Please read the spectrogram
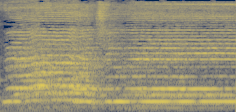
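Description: Choir of high-school students singing a graduation song together. A new phrase begins, and from about a second in they hold one long note.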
